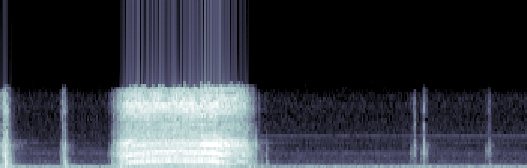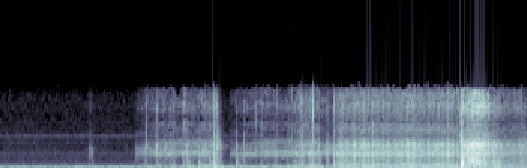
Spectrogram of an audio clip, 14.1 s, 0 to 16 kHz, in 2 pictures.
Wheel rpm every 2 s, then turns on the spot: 30, 110, 0, 0, 0, 10, 20.
12-14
